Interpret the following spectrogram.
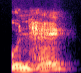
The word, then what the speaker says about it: Unhei: to joey she nodded slowly yes it's pronounced un hey and it means grace mr kim had it you and hey joey said slowly and this time more time un hey he said it perfectly it made smile i'll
